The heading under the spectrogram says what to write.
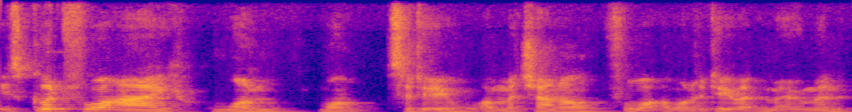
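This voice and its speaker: A man speaks with a northern English accent, somewhat breathy. His intonation stays fairly even. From northern England. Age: late 20s. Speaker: YouTuber. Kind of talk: live stream Q&A. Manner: fast.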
